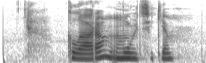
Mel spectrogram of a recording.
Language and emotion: Russian, neutral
